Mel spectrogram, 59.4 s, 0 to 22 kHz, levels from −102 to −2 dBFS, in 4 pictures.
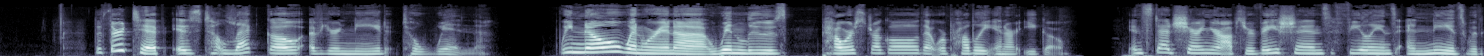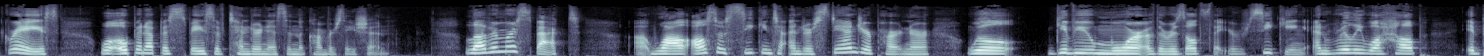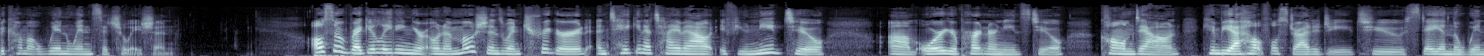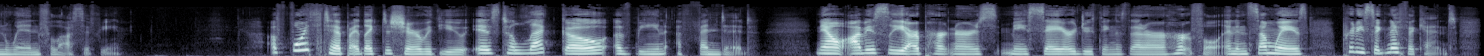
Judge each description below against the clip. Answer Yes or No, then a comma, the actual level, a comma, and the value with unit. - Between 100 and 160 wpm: Yes, average, 150 wpm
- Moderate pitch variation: Yes, average, 4.7 semitones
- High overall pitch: Yes, high, 200 Hz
